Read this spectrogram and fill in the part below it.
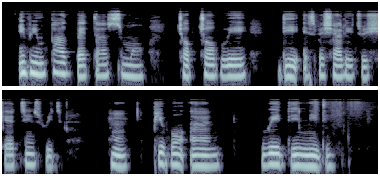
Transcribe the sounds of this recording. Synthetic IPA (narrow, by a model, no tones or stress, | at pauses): ifĩnpʰak̚bɛtʰasmɔ | t͡ʃɔp̚t͡ʃɔpwe | deʔɛspɛʃalitʰuʃɛtʰĩŋswid | h̩ | pʰipãn | wedenidi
